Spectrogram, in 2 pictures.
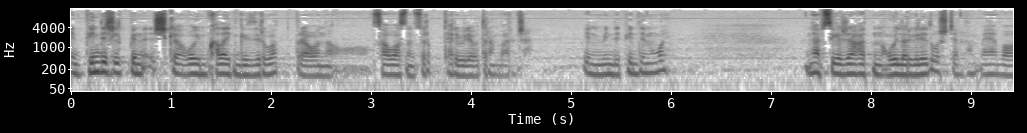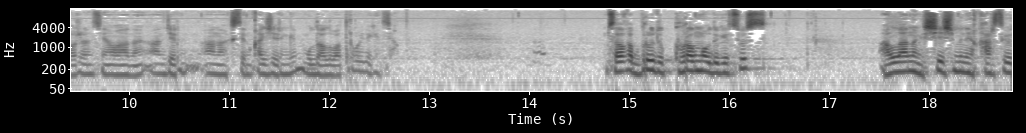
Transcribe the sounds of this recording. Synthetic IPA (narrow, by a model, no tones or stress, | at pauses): je̞nd̪ɪpʰe̞nd̪eʃɪlɪk̚penɪ̰ʃkʲɪwo̞jəmqʰɑlˠɑjt̪əŋkʰe̞zd̪eɾbolˠɑt̪əbɪɾɑqwo̞nə̰sɑwɑsənɑt̪sʏɾɪp̚t̪ʰæɾbijelewot̪əɾɑmmbɑɾənʃɑ̥ | je̞nd̪ɪme̞nd̪e̞pʰe̞nd̪e̞mɪɴʁo̞j | næpseɡʲe̞ʒɑʁɑt̪ənwo̞jlˠɑɾkʰʲele̞d̪əʁojɪʃt̪enæbɑwəɾʒɑnse̞nʒeɾɑnɑkʲʰɪ̥sd̪eɴqʰɑjʒe̞ɾɪŋɡʲemmbʊlˠd̪ɑlˠəpwɑt̪əɾʁo̞jd̪eɡensjɑqt̪ə̥ | məsɑlˠəʁɑbɪɾud̪ɪkkʲʰøɾɑlˠmɑwd̪e̞ɡʲesɵz | ɑlˠːɑnəɴʃe̞ʃɪmɪneqʰɑɾsəkʲʰe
